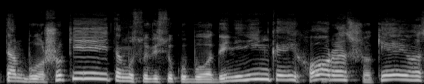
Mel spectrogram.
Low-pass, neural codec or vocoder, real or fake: 14.4 kHz; vocoder, 44.1 kHz, 128 mel bands every 512 samples, BigVGAN v2; fake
